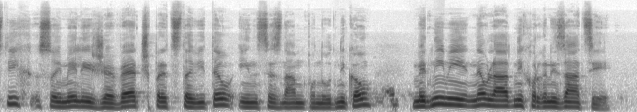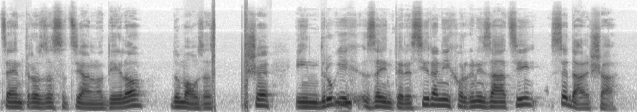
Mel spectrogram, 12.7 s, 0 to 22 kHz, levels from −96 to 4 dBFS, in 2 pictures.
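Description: From 3.73 to 4.13 s, and faintly from 6.19 to 6.25 s, a copy of the speech returns 304 ms late; this is likely echo leak from a loudspeaker talker's canceller.

Between 8.49 and 8.84 s a pop gives way to about 0.3 s of near silence, a 31 ms burst of 60 Hz mains buzz, then another pop: a cable pulled and plugged in.

The echo leak comes back at full speech level from 9.71 to 9.97 s, and faintly around 11.82 to 11.87 s.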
